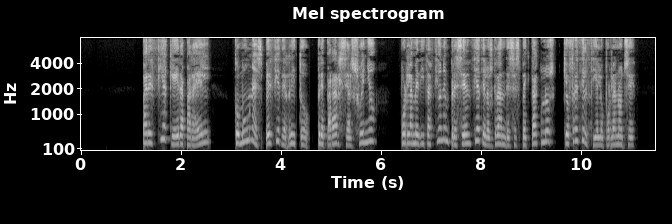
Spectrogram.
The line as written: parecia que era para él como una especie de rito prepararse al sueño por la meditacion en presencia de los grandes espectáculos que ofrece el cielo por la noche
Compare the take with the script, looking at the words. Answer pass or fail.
pass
